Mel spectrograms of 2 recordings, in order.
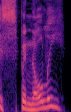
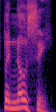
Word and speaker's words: spinosi: Uh, like my apparently I I said did I say spinoli? But then I said spinosi uh for one of the Italian pastas that I like for my Italotell. Uh, and he said, "Yeah, the first time I said it wrong and then he said the second time you got it right." All right. So, yeah, it's spinosi.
